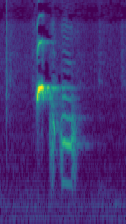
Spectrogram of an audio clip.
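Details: A cockatiel looking for a partner or playmate gives a single short call: a sharp whistled onset dropping into a brief, buzzy, wavering note, then silence.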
